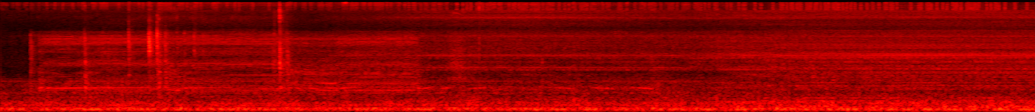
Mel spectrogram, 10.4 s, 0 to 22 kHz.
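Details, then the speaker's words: 1984 Sharp VC-498C VCR, quiet mechanical whirr with faint tones rising and dipping at startup as the idler motors surge up and down, improving with use; owner suspects slippage or dried grease. "when it first starts you'll hear the idler motors surge up and down not sure what that's about but it seems to be getting better and better so it might just be a real some slippage or dried grease"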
